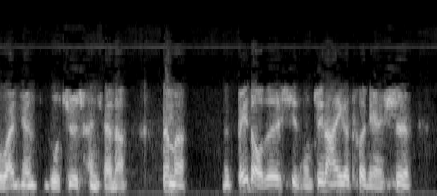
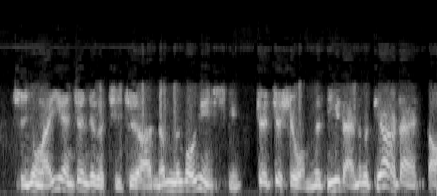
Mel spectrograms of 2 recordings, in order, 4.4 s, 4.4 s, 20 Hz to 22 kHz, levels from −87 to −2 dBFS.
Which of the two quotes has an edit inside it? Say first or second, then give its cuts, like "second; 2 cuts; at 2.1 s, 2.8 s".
second; 1 cut; at 2.5 s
